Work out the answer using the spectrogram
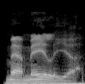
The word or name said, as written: Mammalia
